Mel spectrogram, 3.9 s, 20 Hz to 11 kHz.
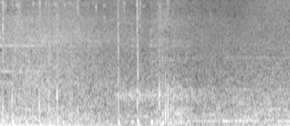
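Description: Steady clip-clop of a horse's hooves galloping in The Witcher 3 video game, a continuous rhythmic beat under ambient game sound with no talk.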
